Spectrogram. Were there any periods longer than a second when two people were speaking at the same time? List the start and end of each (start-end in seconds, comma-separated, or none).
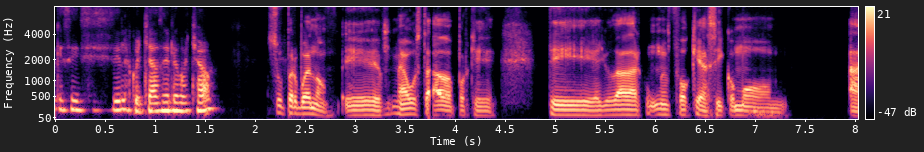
none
